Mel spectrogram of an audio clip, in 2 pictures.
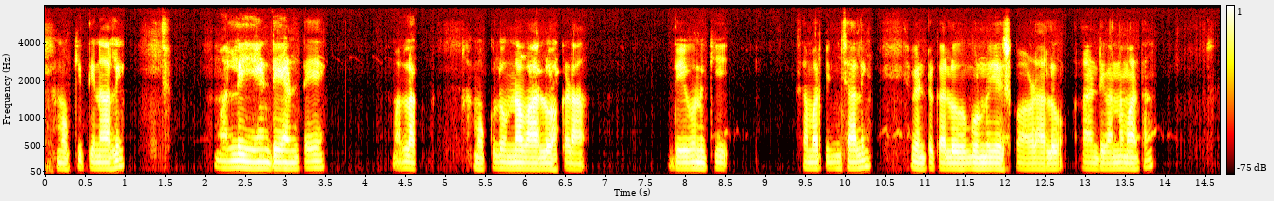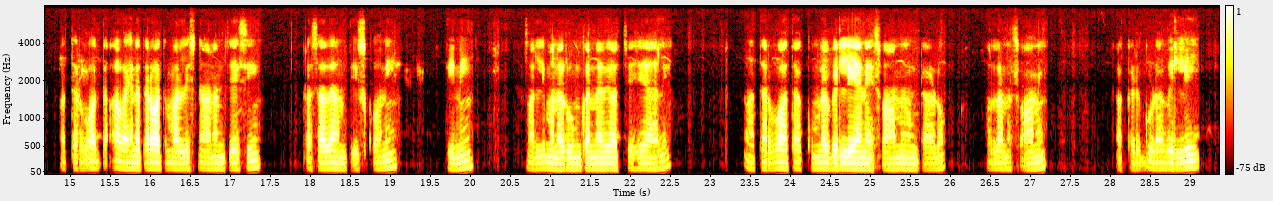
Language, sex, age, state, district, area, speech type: Telugu, male, 18-30, Telangana, Mancherial, rural, spontaneous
